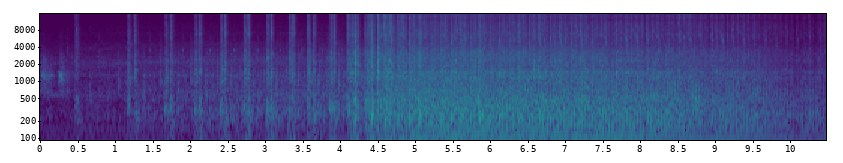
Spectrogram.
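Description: A piston engine starting: a run of separate firing pops that come faster and faster. About four seconds in it catches and runs steadily, then slowly fades away.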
